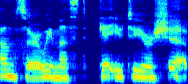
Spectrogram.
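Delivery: dry, flat, expressionless deadpan delivery. Imitating the evil one's lines, deadpan Christopher Guest delivery. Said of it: "Every line he's delivering is just like".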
